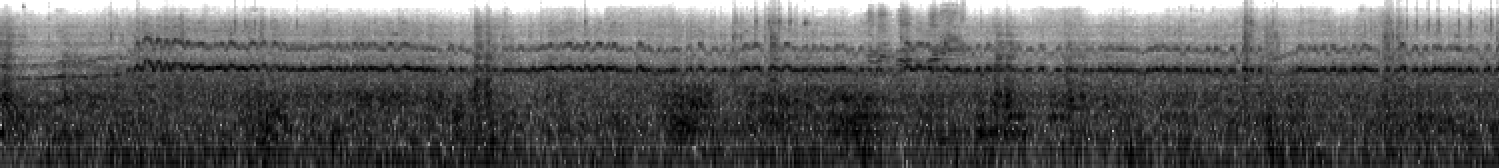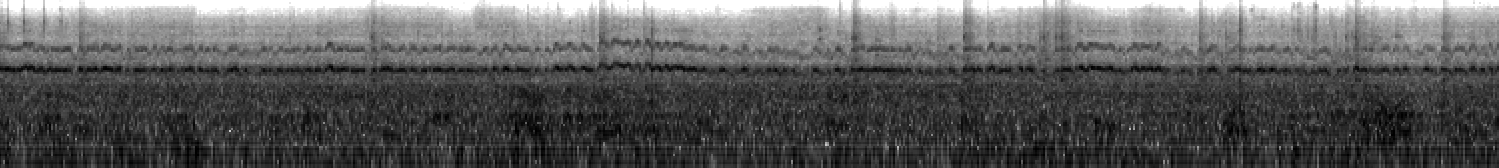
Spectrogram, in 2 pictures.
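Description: Kintetsu express train running along the track, with a steady high-pitched squeal over the running noise that steps up in pitch about a second in and wavers slightly throughout.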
